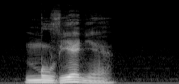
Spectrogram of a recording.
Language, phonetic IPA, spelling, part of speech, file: Polish, [muˈvʲjɛ̇̃ɲɛ], mówienie, noun, Pl-mówienie.ogg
